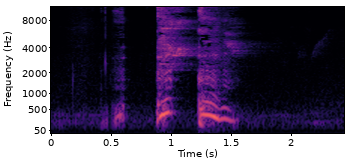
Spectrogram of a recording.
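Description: A person clearing their throat: a faint catch, then two short rasping, voiced throat-clears in quick succession about a second in.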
